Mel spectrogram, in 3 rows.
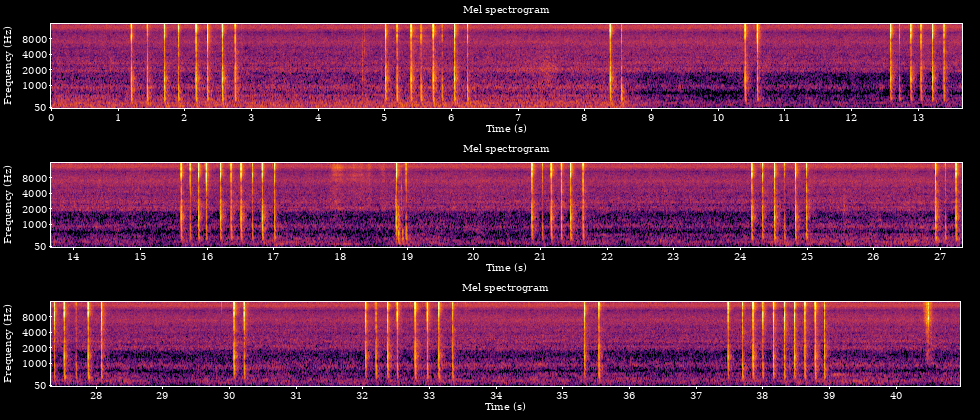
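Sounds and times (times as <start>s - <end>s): low background hum: 0.0s - 40.9s
sharp tapping clicks: 1.2s - 2.9s, 4.6s - 6.4s, 26.9s - 28.2s, 37.5s - 39.0s.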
